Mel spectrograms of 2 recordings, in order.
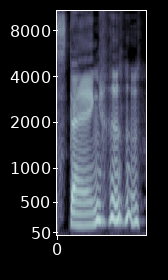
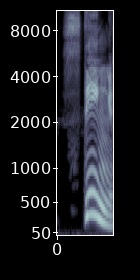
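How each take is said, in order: First: The vowel is drawled toward an a sound. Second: The vowel is a short, plain i sound.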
